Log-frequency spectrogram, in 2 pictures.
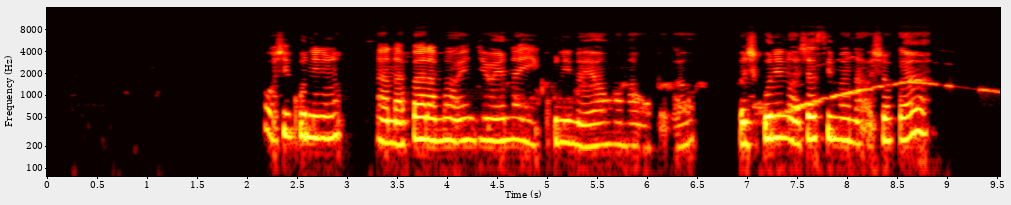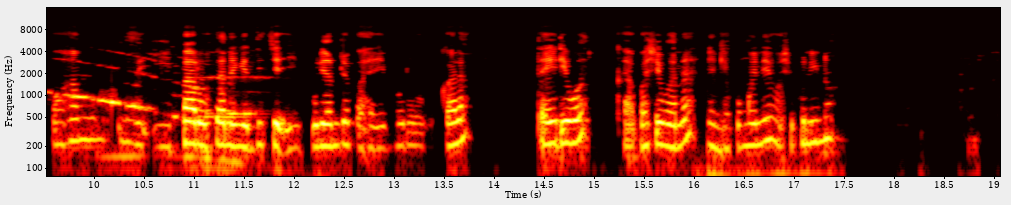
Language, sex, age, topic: Oshiwambo, female, 25-35, agriculture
